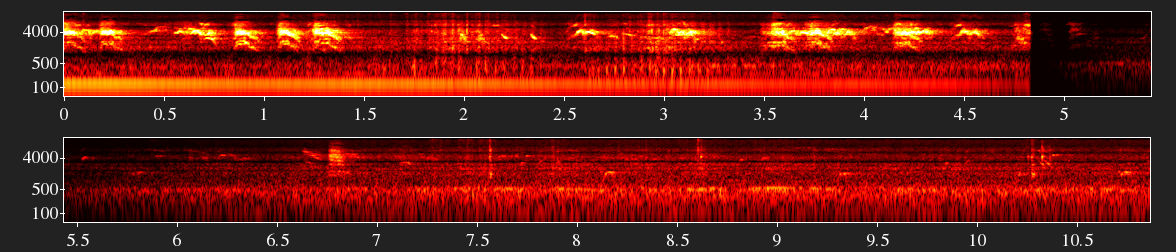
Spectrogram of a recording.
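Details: A European greenfinch gives quick twittering trills and chirps in bursts for about five seconds over a low steady hum, then the sound cuts to quiet outdoor background noise with a few faint distant chirps.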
